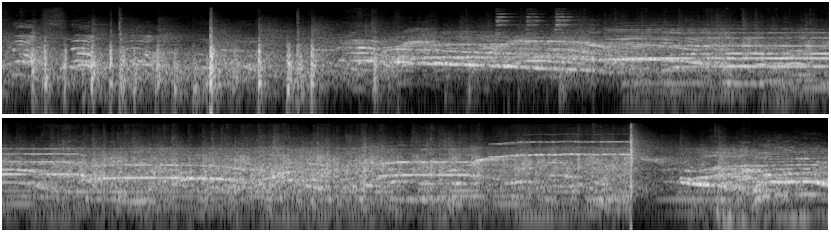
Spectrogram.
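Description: Wrestling crowd in a hall shouting and cheering, with long rising and falling calls through the middle. A sharp thud from the ring comes about a second and a half in.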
